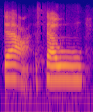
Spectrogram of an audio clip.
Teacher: تا اور عین کے اوپر حلق سے ادا کیجیے عین کو، تعثوا، یہ لین ہے، ٹو حرکہ لانگ کریں گے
